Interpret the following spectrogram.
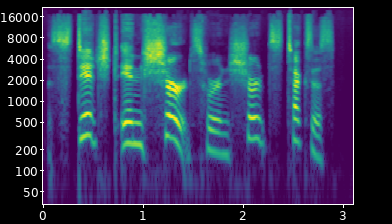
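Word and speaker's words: Schertz: We're in Shirts, Texas. It's H E R TZ, not like a shirt you wear, but sounds the same, I think.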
